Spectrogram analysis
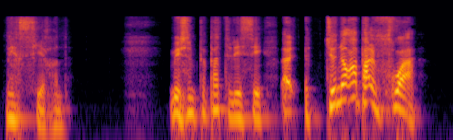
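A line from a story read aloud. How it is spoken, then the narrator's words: Fierce retort. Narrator (French): répliqua Ron d'un ton féroce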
